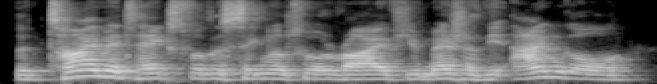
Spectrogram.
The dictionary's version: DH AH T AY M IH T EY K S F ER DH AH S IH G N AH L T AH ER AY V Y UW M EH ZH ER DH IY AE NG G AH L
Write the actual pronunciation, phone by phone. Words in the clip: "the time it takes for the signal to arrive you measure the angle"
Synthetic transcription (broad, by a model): DH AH T AY M IH T EY K S F ER DH AH S IH G N AH L T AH ER AY V Y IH M EH ZH ER DH IY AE NG G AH L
